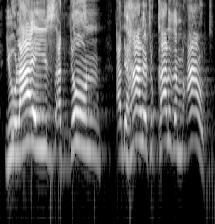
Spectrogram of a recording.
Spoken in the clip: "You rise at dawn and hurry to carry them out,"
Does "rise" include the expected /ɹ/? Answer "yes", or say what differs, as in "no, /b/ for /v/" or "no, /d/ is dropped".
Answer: no, /l/ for /ɹ/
